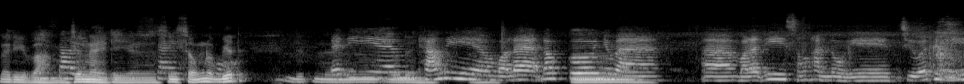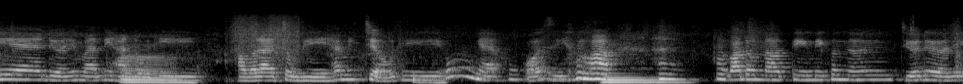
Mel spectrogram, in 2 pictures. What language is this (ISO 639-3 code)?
vie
